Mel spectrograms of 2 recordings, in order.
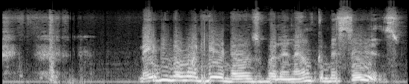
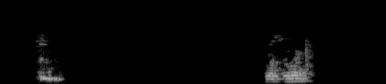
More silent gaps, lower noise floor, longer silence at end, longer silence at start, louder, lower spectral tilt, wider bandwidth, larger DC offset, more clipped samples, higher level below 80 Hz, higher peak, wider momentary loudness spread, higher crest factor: second, none vs 0.66-2.64 s; second, -28 dBFS vs under -90 dBFS; second, 0 s vs 0.75 s; second, 0.05 s vs 0.4 s; first, -6 LUFS vs -31 LUFS; second, -4.5 dB/octave vs -10 dB/octave; first, over 20 kHz vs 4.3 kHz; neither; first, 0.2% vs under 0.1%; first, -34 dBFS vs -80 dBFS; first, 0 dBFS vs -14 dBFS; about the same, 12 LU vs 10 LU; second, 8 dB vs 22 dB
